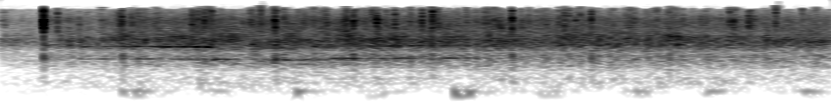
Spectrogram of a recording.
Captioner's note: audience applauding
